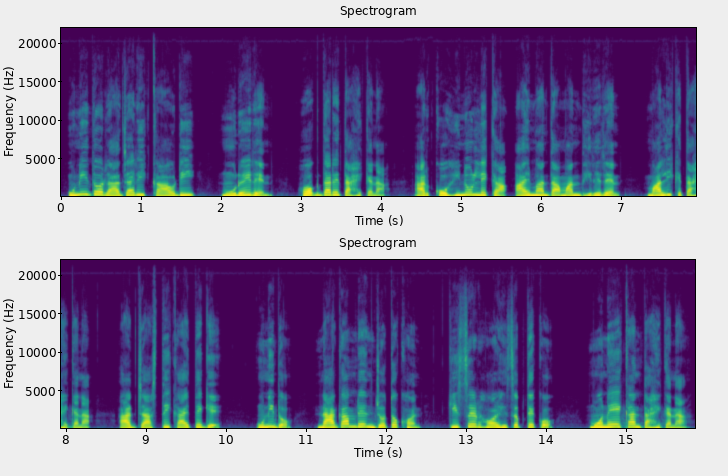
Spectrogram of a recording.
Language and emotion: Santali, neutral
